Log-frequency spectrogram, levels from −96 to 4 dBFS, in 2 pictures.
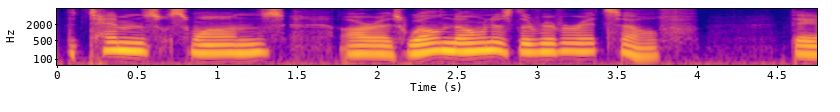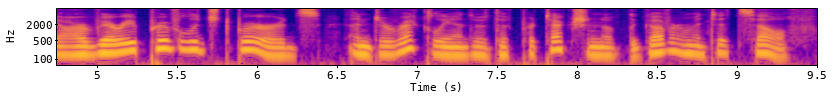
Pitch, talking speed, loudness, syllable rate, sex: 180 Hz, 160 wpm, -17 LUFS, 5.1 syllables/s, female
